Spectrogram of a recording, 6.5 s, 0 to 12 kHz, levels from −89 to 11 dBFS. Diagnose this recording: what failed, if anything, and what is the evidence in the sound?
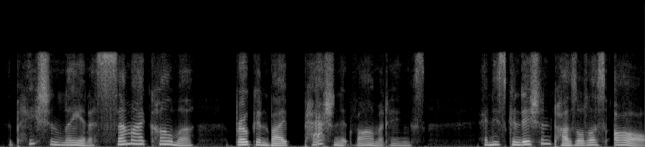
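Packet loss on an ADPCM call at 3.17–3.19 s (network): about one 10 ms packet drops to hard silence, then speech returns disturbed while the decoder's predictor and step size resynchronise.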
